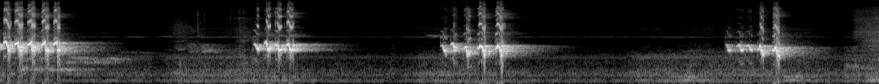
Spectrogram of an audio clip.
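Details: Sooty-headed bulbul, used as a lure to stir other bulbuls into answering, giving four rough, rattling chatter bursts spaced about two and a half seconds apart with near silence between.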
